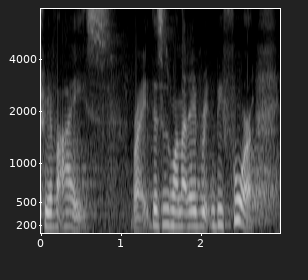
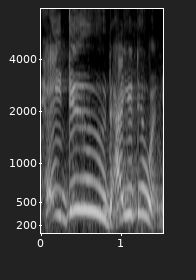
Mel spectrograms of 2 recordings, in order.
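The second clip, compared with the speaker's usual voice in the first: much higher, loose casual greeting to a pal; easygoing dude voice, pitched up; Hey dude voice; 8 semitones higher than usual. Retold or imitated. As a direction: greet your buddy, laid back. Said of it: "So this is my "Hey, dude" voice".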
